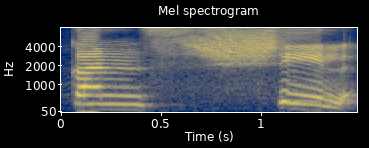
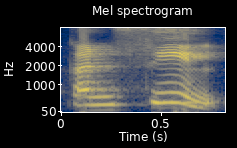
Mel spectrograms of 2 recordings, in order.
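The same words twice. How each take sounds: First: The middle consonant is pronounced 'sh'. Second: The middle consonant is pronounced 's'. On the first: The speaker calls it wrong. "కానీ మనం కన్సీల్ అనట్లా" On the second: The speaker calls it right. "కన్సీల్ ఇది అంటున్నాం"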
